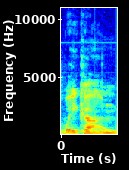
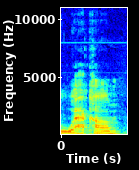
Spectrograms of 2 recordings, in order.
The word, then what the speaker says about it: Wacom: eh c om and the American Way is way con but the company's Australian I think and it's actually a Wacom is how it's pronounced I'm thinking of in the past I've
